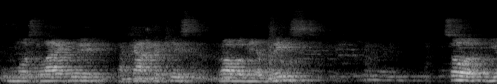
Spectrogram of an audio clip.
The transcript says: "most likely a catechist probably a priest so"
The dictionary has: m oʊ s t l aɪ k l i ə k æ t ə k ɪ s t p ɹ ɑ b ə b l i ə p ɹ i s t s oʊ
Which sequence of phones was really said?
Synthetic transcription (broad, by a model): m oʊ s t l aɪ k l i ə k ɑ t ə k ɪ s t p ɹ ɑ b ə b l i ə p l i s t s oʊ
